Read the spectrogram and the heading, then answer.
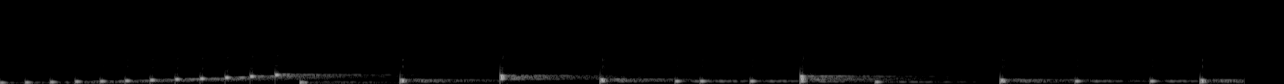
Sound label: Sine Chase; FF7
